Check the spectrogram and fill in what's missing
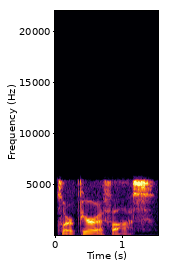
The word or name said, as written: chlorpyrifos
